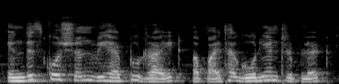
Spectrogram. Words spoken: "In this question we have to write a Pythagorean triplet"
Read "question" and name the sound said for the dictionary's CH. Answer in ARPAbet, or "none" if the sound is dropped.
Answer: SH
